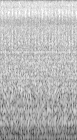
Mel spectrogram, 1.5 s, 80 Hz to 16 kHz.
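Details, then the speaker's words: 3.6 Pentastar V6 van after a broken rocker arm and the camshaft were replaced to cure a bank-one ticking: even, steady idle with smooth hiss and no tick from either bank, healthy valvetrain. "But I don't want this video to be long, but Victor, here you go, man. That's how one should sound."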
